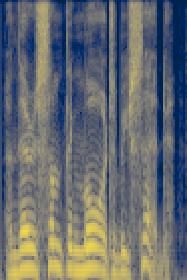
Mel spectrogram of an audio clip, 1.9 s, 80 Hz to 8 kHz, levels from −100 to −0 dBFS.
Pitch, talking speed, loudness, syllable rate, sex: 145 Hz, 255 wpm, -15 LUFS, 6.6 syllables/s, male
